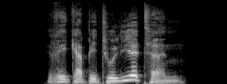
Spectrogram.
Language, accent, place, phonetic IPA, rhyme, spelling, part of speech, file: German, Germany, Berlin, [ʁekapituˈliːɐ̯tn̩], -iːɐ̯tn̩, rekapitulierten, adjective / verb, De-rekapitulierten.ogg
- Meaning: inflection of rekapitulieren: 1. first/third-person plural preterite 2. first/third-person plural subjunctive II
